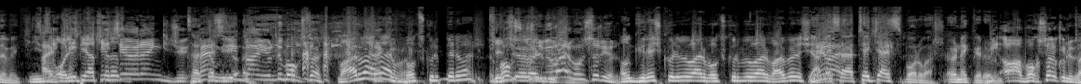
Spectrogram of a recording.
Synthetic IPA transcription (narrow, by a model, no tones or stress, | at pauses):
d̪emɛ̰cizolʲimpijat̪ˠaɾaɛøɾænɟid͡ʒit̪ʰakɯmyɾanjyɾd̪yboksøɾvaɾvaɾvaɾbokskʰulʲyplʲe̞ɾivaɾ̥ʰebot͡ʃɛːɾlʲybvaɾbonusoɾɯjo̞ɾṵonɟyɾɛʃkʰulʲybyvaɾbokskʰulʲybyvaɾvaɾbøjlʲɛʃja̰mɛselʲaːt̪ʰɛcʰælʲspo̞ɾva̰ɾ̥øɾnɛcve̞ɾijo̰aboksøɾkulʲyb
